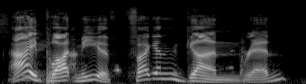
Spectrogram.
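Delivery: slow, drawn-out cartoon voice with wide swooping pitch. Showing how a cartoon character sounds: imitating Stimpy as slower SpongeBob. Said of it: "He goes like".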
